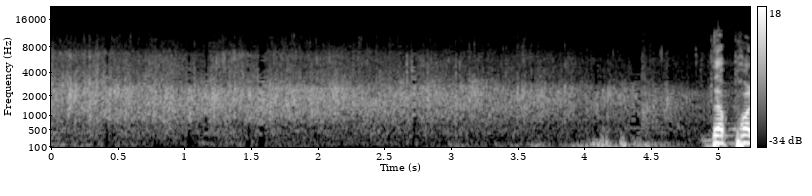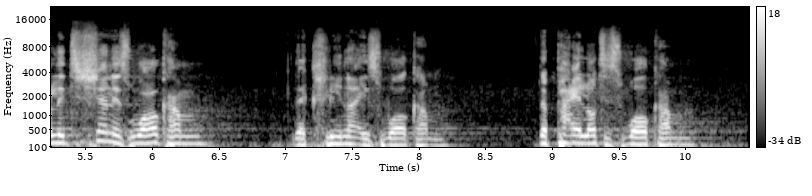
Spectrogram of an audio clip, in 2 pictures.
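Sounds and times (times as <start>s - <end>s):
church congregation clapping during a sermon: 0.0s - 5.6s
speech: 5.0s - 10.2s.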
